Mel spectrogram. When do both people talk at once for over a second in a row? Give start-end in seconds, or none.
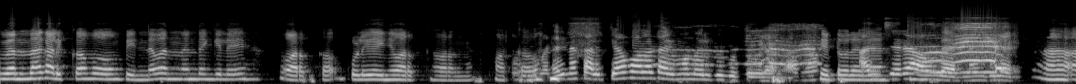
none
